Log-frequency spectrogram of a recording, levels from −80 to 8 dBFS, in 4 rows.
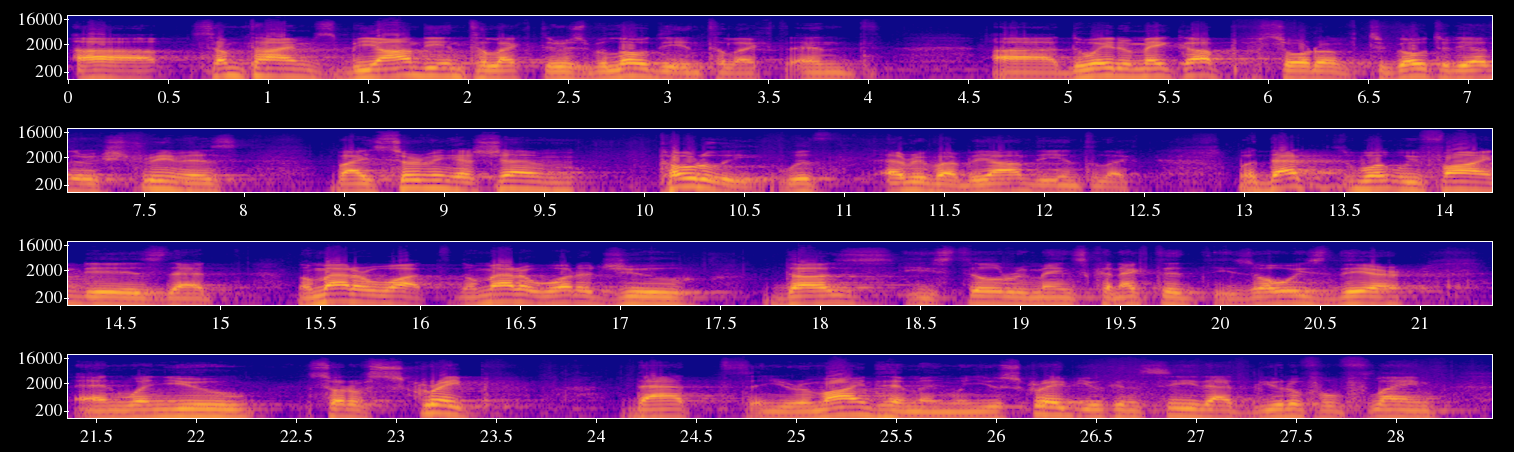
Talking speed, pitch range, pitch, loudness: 165 wpm, 110-125 Hz, 115 Hz, -14 LUFS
